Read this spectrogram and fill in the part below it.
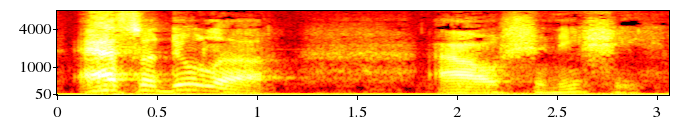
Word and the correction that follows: Asadullah al-Shishani: I'm sorry, Asadullah al-Shishani.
